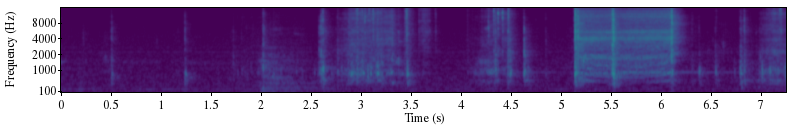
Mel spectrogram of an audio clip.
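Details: Makina 67 Plaubel Nikkor 80mm f/2.8 leaf shutter after repair of worn aluminium cocking part with a bronze-spring shim: crisp sharp clicks and short whirring snap, cocks and fires cleanly, working properly.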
